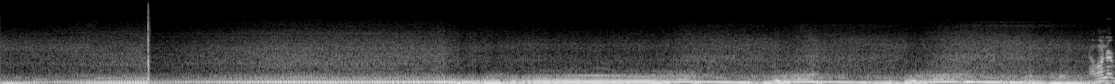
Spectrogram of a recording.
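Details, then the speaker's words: eBay turbo kit Honda Civic with new injectors and an eBay distributor, TPS code and check engine light: steady idle, but each throttle blip swells and sags unevenly and the engine wants to die. Cause unclear; the distributor is a worry. "it has a TPS code because when I give it throttle it wants to die and it gives me a check engine light"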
